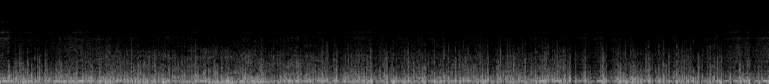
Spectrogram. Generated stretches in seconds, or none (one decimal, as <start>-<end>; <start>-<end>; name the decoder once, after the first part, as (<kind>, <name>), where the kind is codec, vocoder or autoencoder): 1.4-3.2 (codec, SNAC)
